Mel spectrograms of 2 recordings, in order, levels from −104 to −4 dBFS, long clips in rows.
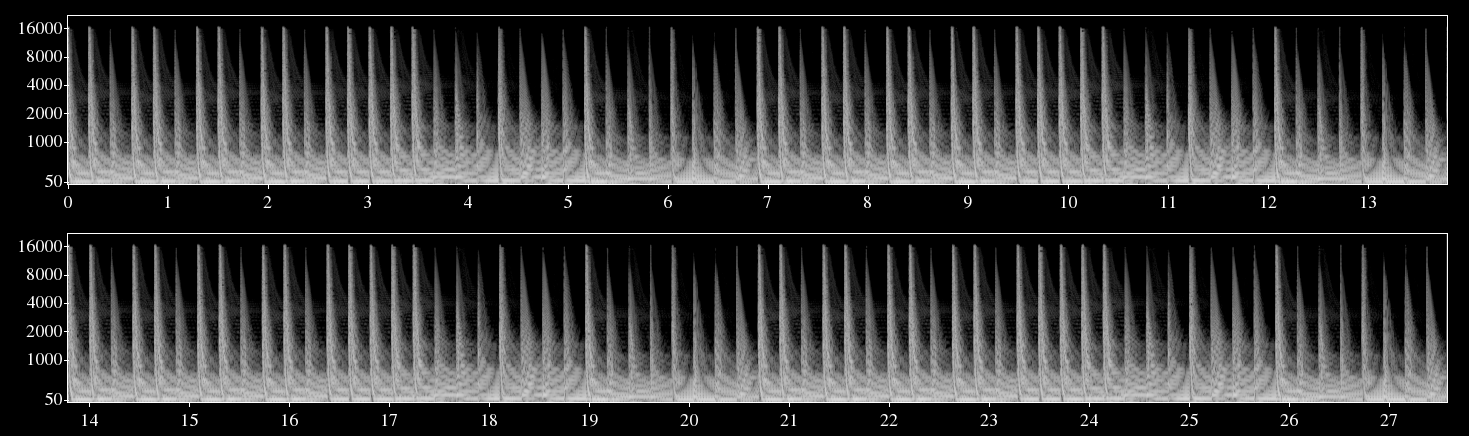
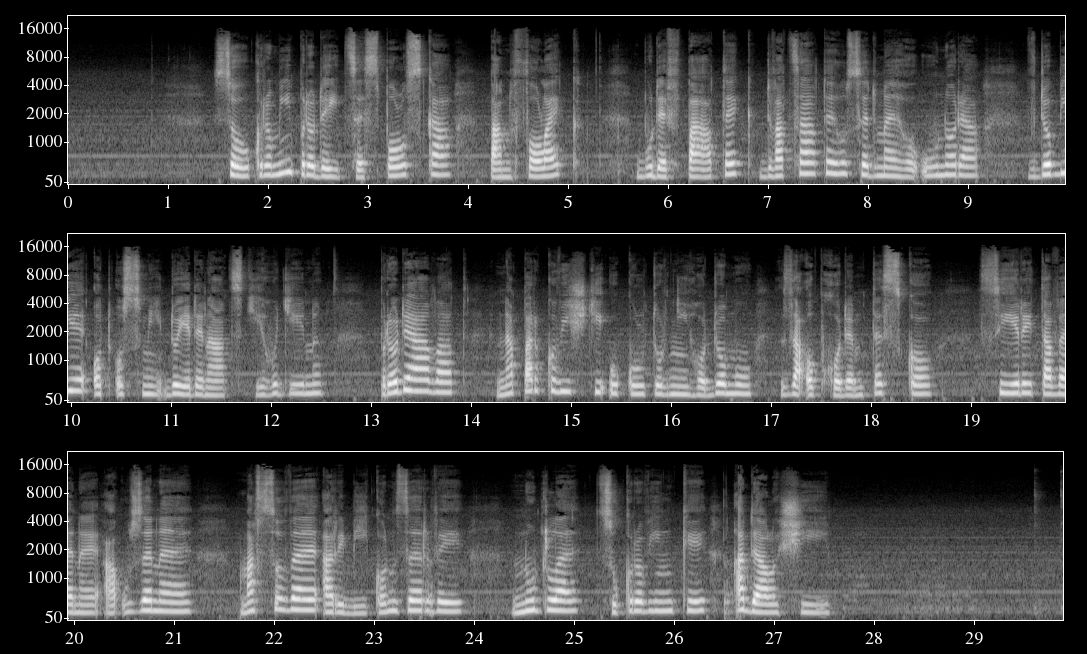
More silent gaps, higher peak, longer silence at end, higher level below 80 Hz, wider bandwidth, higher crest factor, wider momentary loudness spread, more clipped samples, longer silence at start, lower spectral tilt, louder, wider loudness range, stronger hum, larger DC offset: neither; second, -10 dBFS vs 0 dBFS; second, 0 s vs 2.35 s; first, -28 dBFS vs -64 dBFS; first, 17 kHz vs 14.5 kHz; about the same, 16 dB vs 20 dB; second, 4 LU vs 11 LU; neither; second, 0 s vs 1.5 s; about the same, -5 dB/octave vs -5.5 dB/octave; second, -26 LUFS vs -20 LUFS; about the same, 2 LU vs 2 LU; neither; first, 0.9% vs under 0.1%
